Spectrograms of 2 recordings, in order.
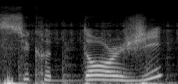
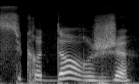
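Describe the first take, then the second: First: The word ends with an 'ee' vowel sound. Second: The word ends with an 'eh' vowel sound. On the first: The speaker calls it wrong. "that's really weird, you know, you shouldn't say that" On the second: The speaker calls it right. "Here it's e at the end, not I"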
